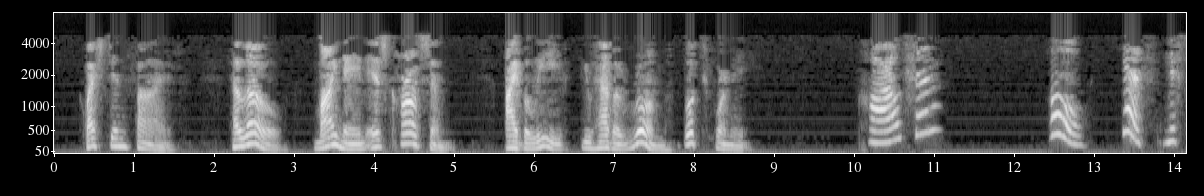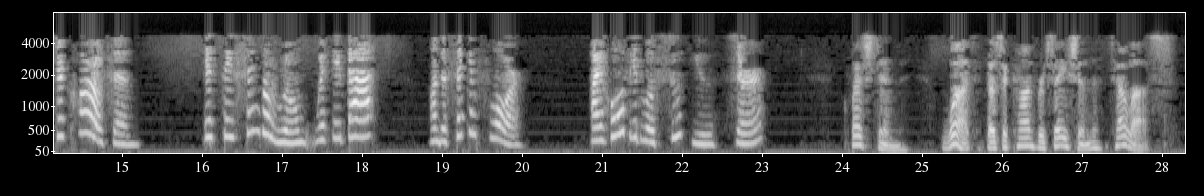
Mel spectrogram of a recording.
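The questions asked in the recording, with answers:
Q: What does the conversation tell us?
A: Mr. Carlson has booked a single room with a bath on the second floor of a hotel.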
